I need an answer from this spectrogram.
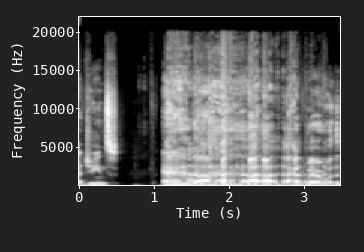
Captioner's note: laughter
